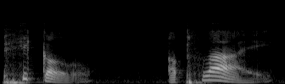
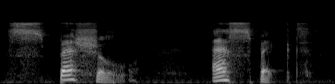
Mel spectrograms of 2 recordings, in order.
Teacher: it just means that when you say this P if you were to put your hand in front of your mouth you would feel a very big puff of air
